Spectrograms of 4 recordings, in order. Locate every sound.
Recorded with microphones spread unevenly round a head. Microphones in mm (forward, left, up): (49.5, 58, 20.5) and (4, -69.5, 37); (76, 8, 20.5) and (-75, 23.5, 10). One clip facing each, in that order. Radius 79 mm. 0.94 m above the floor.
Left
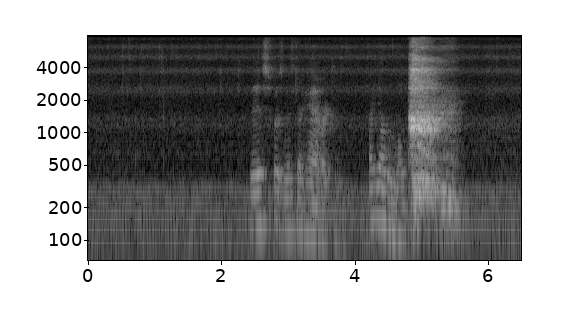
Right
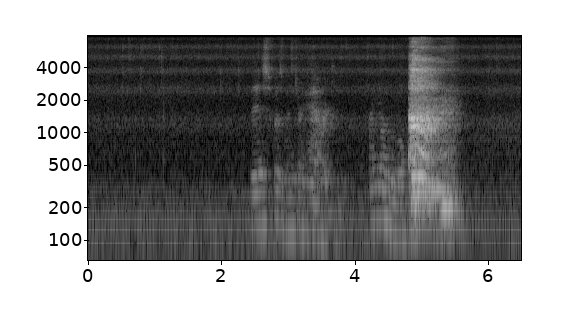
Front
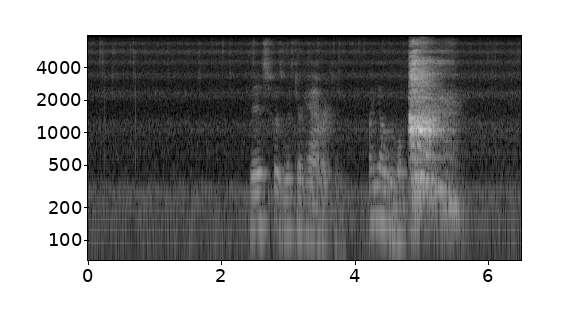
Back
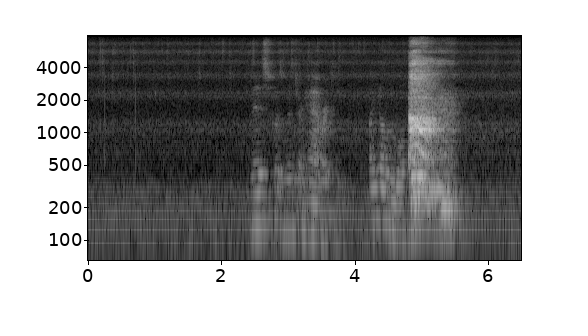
2.4 s a man speaking: 25° left, 1.2 m; by 4.7 s 45° left, 2.5 m
4.8 s a gasp: 140° right, 3 m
